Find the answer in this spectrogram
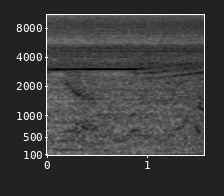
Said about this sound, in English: some sort of alarm. I think we'll be all right. Might be a car alarm of sorts.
